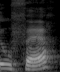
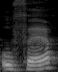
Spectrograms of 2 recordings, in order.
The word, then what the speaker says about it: offert: J'ai offert. We don't pronounce the T, hein? Ouvert, découvert, offert.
